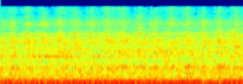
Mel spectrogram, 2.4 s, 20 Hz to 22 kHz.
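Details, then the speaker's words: 1949 Cadillac Series 62 sedan, 331 V8, restarted after an earlier cold start: a deep, even burble with a steady low thrum and no knocks or misses. A smooth, normal idle. "just kind of sounds like you'd expect that Cadillac V8 to sound of course 331 we're getting away from the inline engines"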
